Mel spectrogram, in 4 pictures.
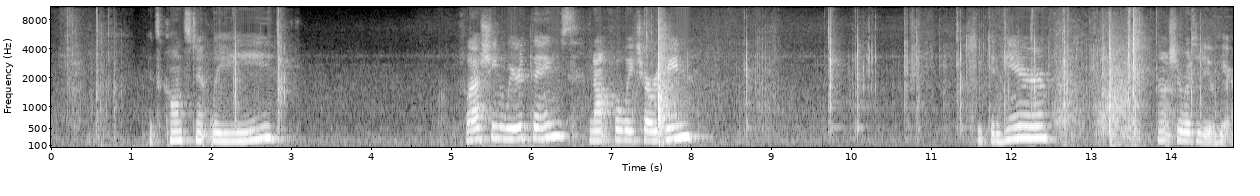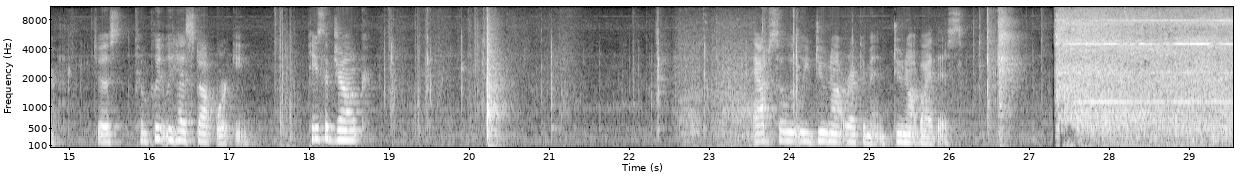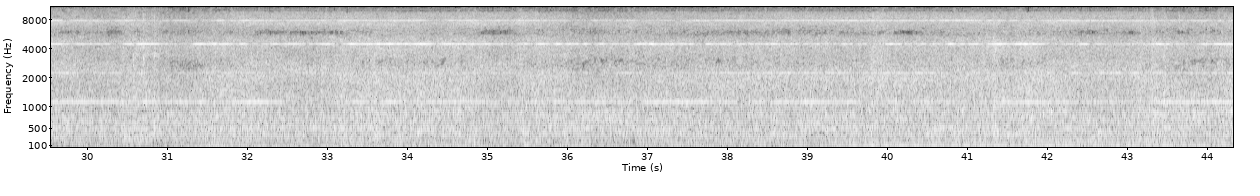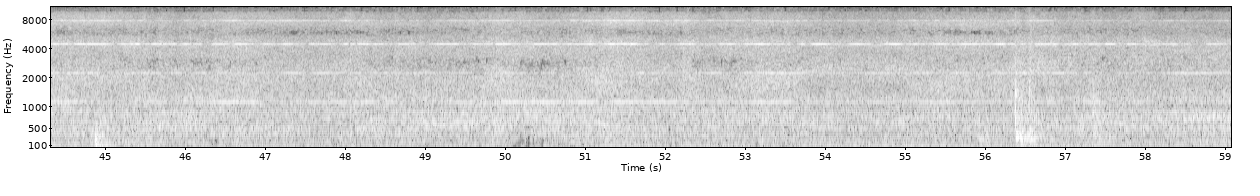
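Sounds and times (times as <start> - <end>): vacuum cleaner motor whining: 27.3 - 59.0.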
